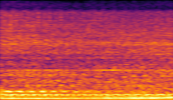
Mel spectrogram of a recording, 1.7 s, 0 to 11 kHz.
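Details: 2012 Kia Sportage 3 engine, 175,000 km, just after repair and reinstall, warming up: a smooth, steady idle with an even beat and no knock or tick; running healthy.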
